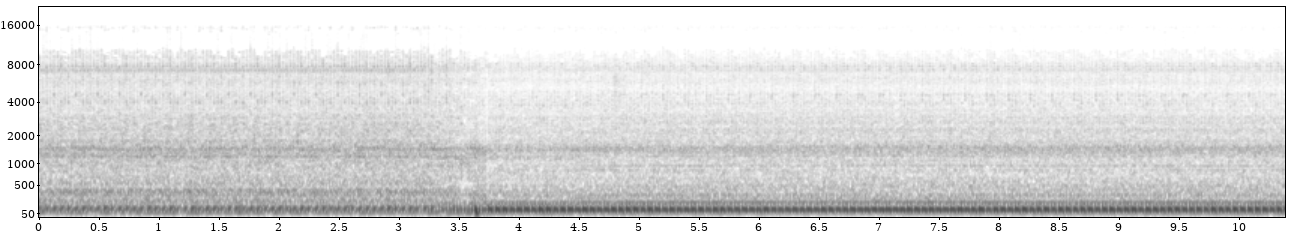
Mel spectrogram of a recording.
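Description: BMW E92 engine idling in the engine bay with a steady hum. For the first four seconds or so, before an MoS2 anti-friction oil treatment, the lifter tick is more obvious and the engine sounds louder overall. Then the sound changes to the same engine after the treatment, with the lifter tick quieted and a smoother run.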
